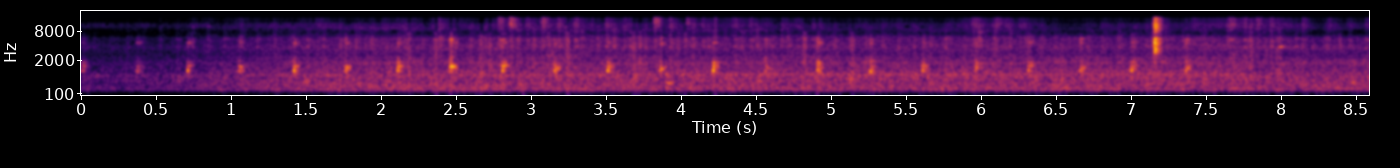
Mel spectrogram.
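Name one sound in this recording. Tyres thump rhythmically over joints in the road.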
